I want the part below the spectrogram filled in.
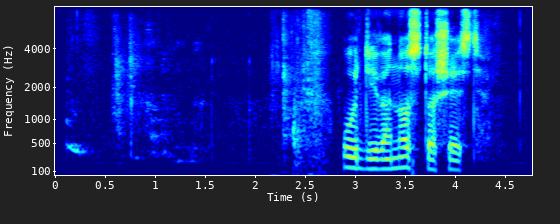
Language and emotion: Russian, neutral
